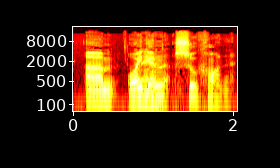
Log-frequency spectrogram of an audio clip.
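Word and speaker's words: Eugen Suchoň: Eugen Suchon.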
